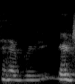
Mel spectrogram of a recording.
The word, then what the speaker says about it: Hebrides: And southern, I don't know how you pronounce it, Hebrides. Hebrides. Yeah. It is Hebrides.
